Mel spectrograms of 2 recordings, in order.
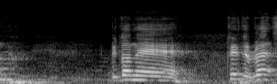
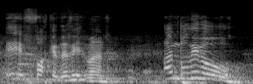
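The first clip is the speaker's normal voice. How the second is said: normal talking voice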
